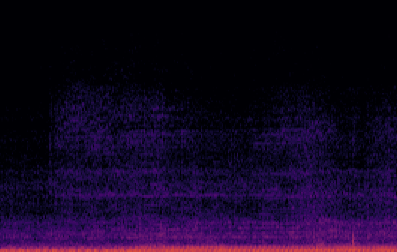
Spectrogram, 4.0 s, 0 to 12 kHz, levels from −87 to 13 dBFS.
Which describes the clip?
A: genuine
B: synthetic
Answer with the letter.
B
